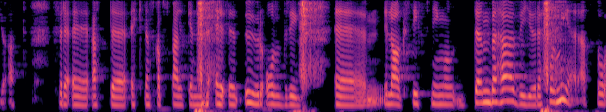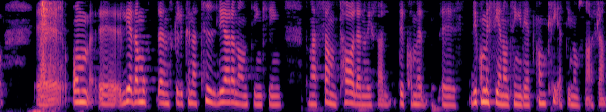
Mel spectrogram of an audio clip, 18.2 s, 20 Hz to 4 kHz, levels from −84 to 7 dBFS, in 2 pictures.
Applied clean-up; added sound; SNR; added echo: classical method Wiener filter.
